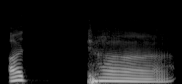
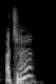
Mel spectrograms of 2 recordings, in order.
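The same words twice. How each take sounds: First: It sounds like calm understanding. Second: It sounds like sudden surprise.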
